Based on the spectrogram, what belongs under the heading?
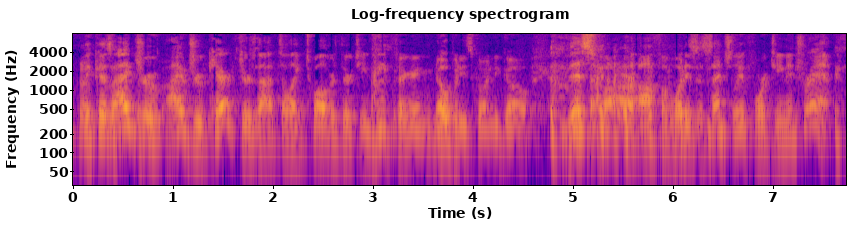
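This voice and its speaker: A man's voice: mid-range voice, a little fast, a crowd in the background. A man hosting a casual group chat, telling stories with crude humor and frequent laughter. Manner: animated storyteller, laughs often, crude humor. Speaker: podcast host.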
